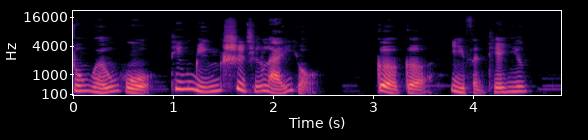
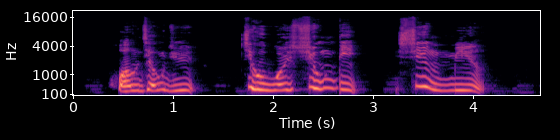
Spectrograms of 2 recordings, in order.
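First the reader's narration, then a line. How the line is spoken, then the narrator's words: Crying plea. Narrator (Chinese): 殷郊哭着说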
